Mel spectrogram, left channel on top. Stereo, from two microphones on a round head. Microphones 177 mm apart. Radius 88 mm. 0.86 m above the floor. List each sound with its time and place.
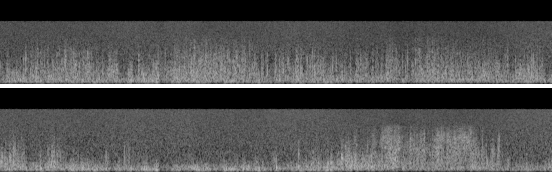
Only background noise.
